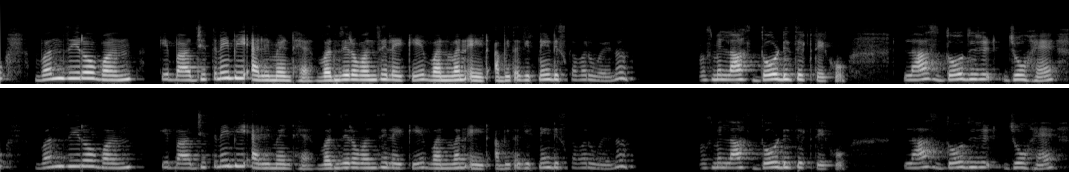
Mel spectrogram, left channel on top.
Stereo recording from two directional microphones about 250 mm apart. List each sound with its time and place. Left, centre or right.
0.0 s speech: left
